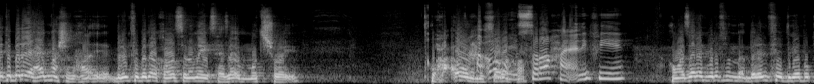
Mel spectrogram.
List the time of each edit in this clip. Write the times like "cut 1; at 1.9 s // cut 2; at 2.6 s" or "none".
none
